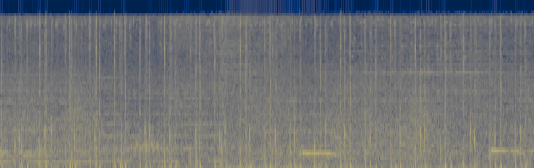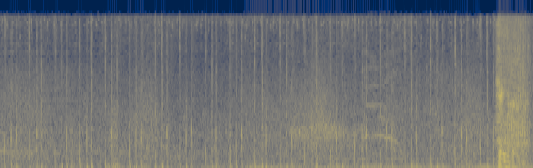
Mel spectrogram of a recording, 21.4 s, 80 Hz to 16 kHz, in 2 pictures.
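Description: Horse hooves clip-clopping steadily at a walking pace while riding through a swamp in The Witcher 3: Wild Hunt, a continuous rhythmic clatter with a brief snort or whinny and some quiet game voices underneath.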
